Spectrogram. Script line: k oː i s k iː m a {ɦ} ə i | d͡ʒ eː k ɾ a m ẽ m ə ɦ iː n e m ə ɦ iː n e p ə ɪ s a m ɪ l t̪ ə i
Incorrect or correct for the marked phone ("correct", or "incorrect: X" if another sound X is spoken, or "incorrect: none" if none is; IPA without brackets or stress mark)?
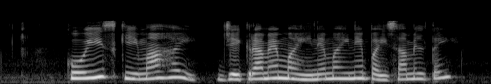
correct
